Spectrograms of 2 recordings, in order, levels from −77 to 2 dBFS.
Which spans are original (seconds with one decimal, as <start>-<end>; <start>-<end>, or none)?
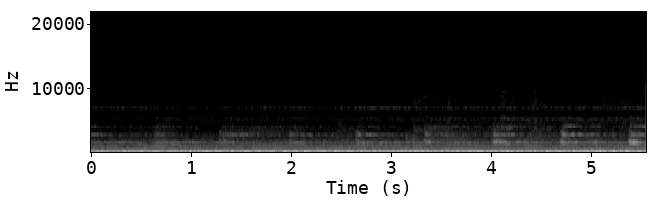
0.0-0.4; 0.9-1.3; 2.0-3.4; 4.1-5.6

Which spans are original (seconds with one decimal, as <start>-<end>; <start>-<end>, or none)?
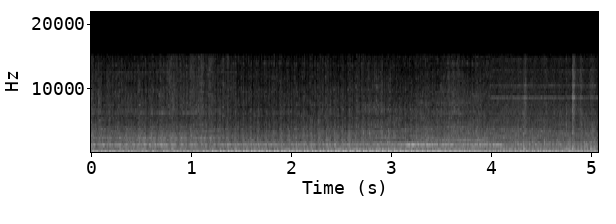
0.0-4.0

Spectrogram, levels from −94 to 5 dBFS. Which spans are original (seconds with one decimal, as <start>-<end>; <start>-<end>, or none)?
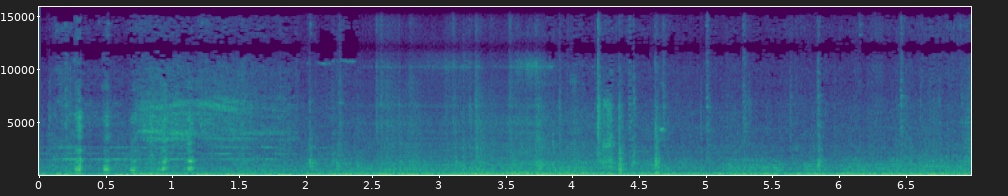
0.0-2.4; 3.8-7.0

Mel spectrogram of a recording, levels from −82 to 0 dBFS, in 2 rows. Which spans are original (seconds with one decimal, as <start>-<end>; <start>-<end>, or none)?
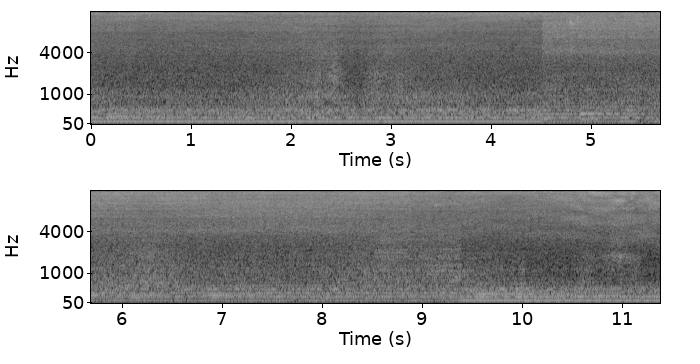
0.0-11.4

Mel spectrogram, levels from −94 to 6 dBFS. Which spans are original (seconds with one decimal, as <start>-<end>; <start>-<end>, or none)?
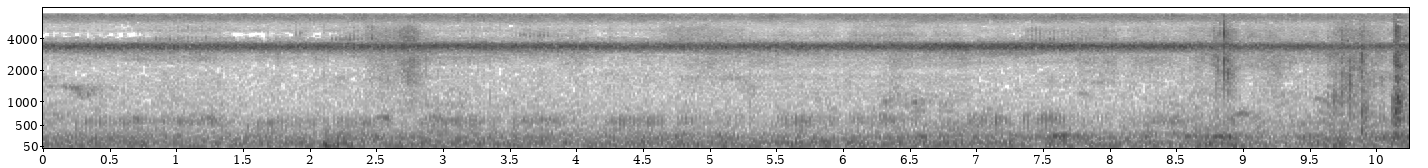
0.0-5.3; 7.0-10.3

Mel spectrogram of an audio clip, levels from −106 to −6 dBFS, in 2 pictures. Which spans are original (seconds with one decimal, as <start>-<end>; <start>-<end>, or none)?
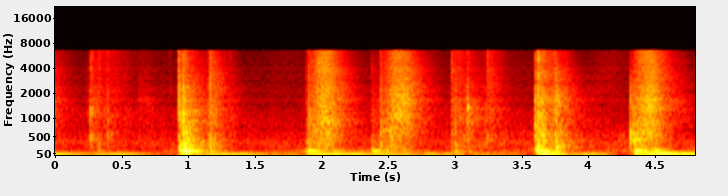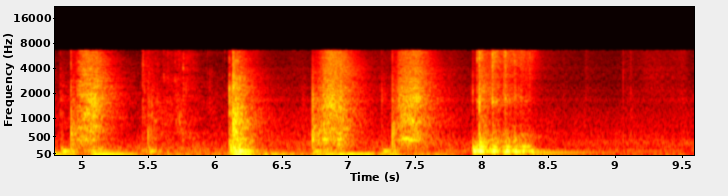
4.7-6.3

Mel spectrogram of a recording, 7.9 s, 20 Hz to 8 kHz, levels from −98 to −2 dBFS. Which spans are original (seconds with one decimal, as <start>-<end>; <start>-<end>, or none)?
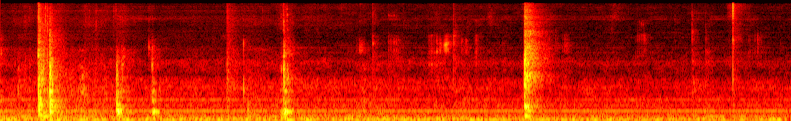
2.7-7.9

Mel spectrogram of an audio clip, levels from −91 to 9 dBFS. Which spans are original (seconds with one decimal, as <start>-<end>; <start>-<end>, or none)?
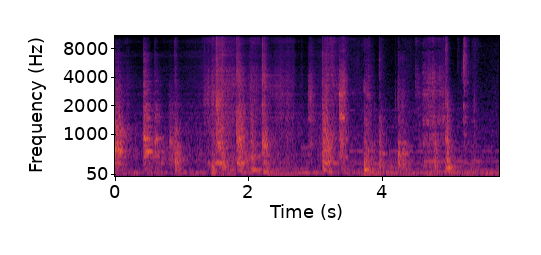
3.5-5.8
